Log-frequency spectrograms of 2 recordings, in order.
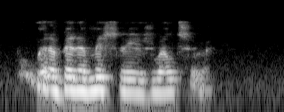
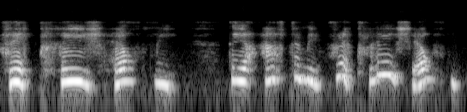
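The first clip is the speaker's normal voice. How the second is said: a desperate little man pleading for rescue, pitched way up; Peter Lorre voice; 9 semitones higher than usual. Retold or imitated. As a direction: beg Rick for help in a much higher, frightened put-on voice. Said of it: "Who liked Peter Lorre?".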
